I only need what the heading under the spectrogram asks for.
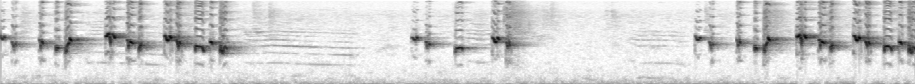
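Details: Morning song of a yellow-vented bulbul, the rapid 'ropel' delivery with chattering and sharp shots: three bursts of quick, liquid, gurgling phrases separated by pauses of a second or more.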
